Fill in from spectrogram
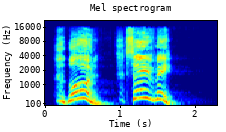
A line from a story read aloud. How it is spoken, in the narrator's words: beginning to sink, he cried out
